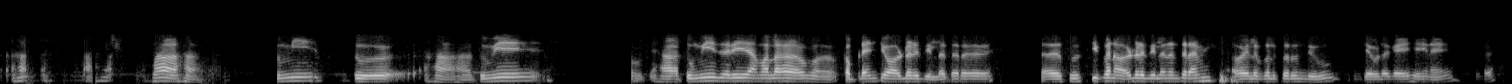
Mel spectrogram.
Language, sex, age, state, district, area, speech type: Marathi, male, 18-30, Maharashtra, Ratnagiri, rural, conversation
